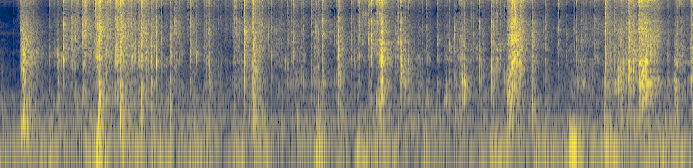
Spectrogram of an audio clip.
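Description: Foil Pokémon booster pack and its plastic-and-cardboard packaging crinkling and crackling as they are handled and unwrapped, with many quick small crackles.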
